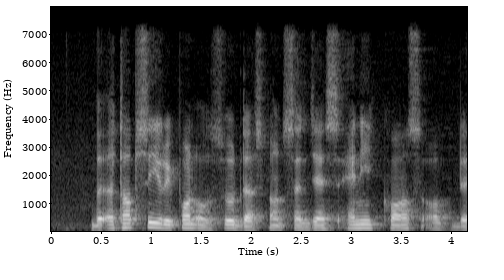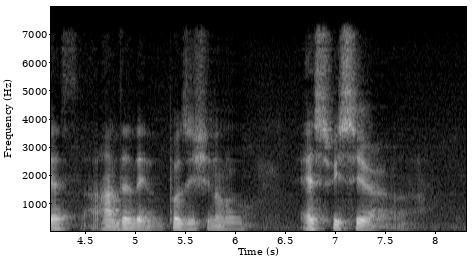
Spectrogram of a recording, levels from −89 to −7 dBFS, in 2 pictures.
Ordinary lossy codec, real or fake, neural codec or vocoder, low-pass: none; fake; codec, 16 kHz, 0.8 kbps, ZipCodec; 7.2 kHz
